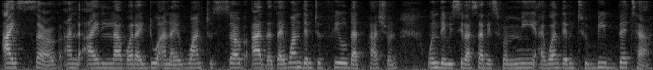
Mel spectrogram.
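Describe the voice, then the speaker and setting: Using a medium pitch and vocal fry, a woman speaks in a flat, monotone way at a moderate pace. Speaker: nurse. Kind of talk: advice vlog. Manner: casual, conversational.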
